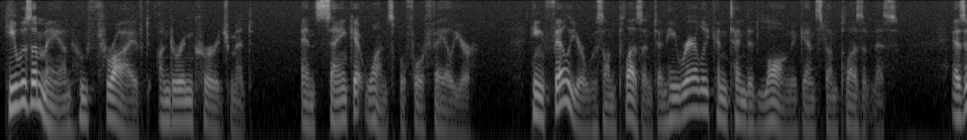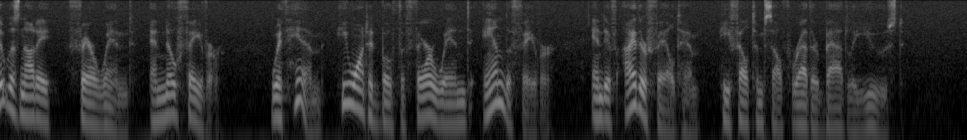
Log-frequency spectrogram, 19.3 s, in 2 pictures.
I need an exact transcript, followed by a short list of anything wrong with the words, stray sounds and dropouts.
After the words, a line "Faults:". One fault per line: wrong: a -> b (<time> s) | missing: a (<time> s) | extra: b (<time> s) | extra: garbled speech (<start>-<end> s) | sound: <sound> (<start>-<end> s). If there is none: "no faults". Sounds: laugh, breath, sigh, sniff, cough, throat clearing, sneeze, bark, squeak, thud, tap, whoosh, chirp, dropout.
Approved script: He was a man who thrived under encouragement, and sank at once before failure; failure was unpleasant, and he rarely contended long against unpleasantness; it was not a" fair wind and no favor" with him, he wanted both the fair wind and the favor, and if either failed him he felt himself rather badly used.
He was a man who thrived under encouragement, and sank at once before failure; he failure was unpleasant, and he rarely contended long against unpleasantness; as it was not a" fair wind and no favor" with him, he wanted both the fair wind and the favor, and if either failed him he felt himself rather badly used.
Faults:
extra: he (5.3 s)
extra: as (9.5 s)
